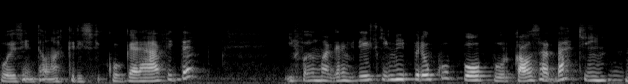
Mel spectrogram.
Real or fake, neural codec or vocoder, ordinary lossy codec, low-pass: fake; codec, 16 kHz, 16 kbps, FreqCodec, smaller model; none; 7.2 kHz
